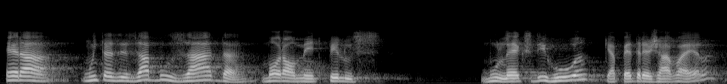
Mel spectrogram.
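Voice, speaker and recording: With a fairly high voice and a slightly slow pace, he lectures a spiritist study group in Pernambuco Portuguese, inside a spiritist centre's meeting hall. The Northeast Brazilian speaker animates his stories with acted dialogue and emotional swells, on a dull, reverberant recording.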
